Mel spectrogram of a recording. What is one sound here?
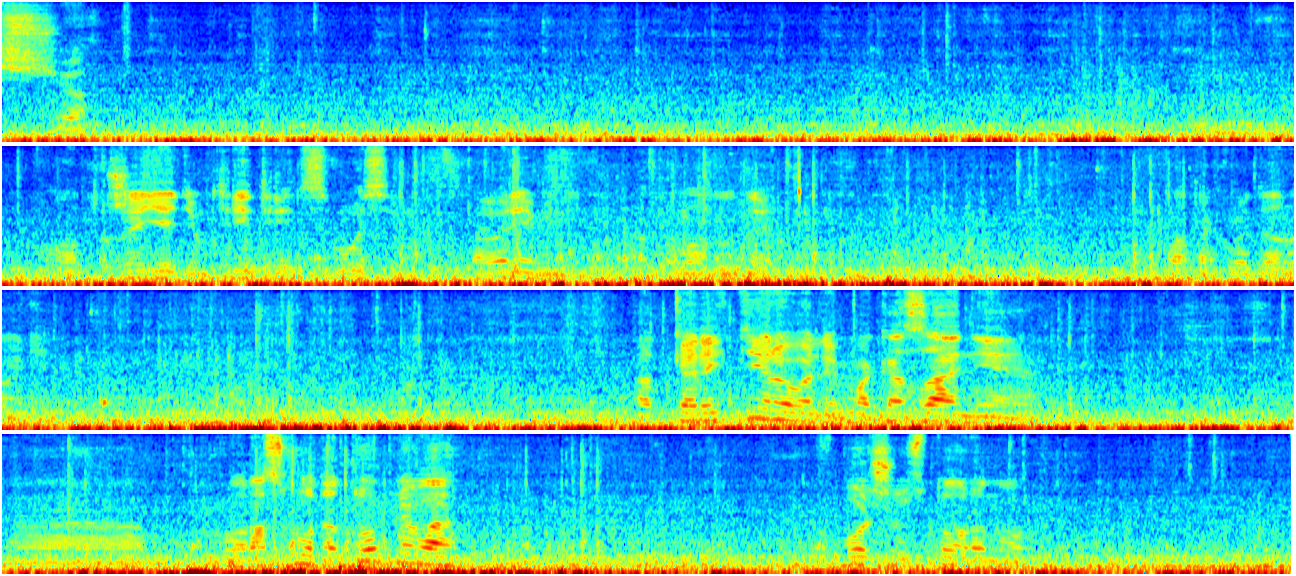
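Tyres rumble over a rough, bumpy road.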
